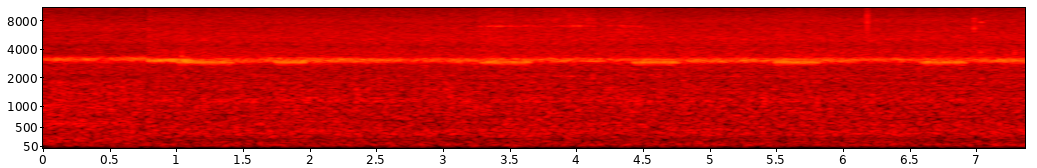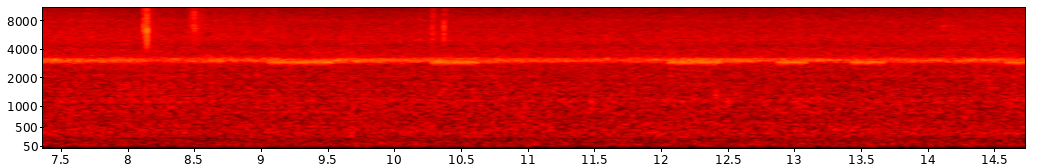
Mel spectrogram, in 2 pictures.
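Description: Plants rustle as a man shifts his footing in tall weeds.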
